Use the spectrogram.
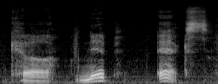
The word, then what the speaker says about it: Knipex: people for this uh it's literally pronounced this way it's a german word just roll with it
